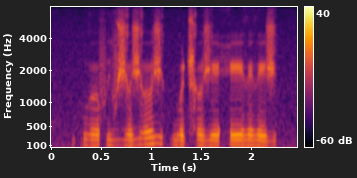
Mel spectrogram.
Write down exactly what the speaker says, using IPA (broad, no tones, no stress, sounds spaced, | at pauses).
kʷ ɤː f i v ʒ ɤ ʒ ɤː ʒ | ɡʷ i ʈ͡ʂʰ ɤː ʒ eː h eː ð e ð e ʒ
